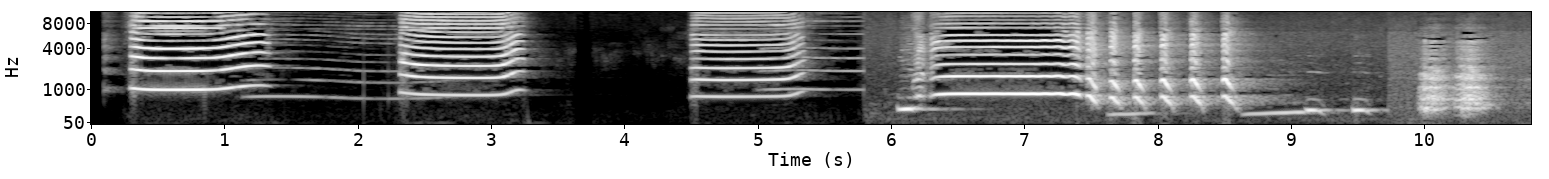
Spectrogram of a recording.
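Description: Monkeys give clear, reedy calls that rise at the end, then a rapid run of pulsed squeaks.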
